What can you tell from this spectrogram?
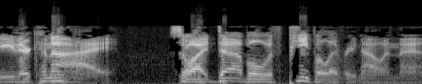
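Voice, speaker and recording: At a moderate pace, a man uses a raspy, put-on character voice at a medium pitch, with big swings in loudness. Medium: audio drama. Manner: hesitant, giggly, umming.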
